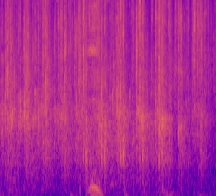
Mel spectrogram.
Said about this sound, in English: Well, good morning. How are you? Don't clap. I might suck. You don't know.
